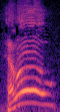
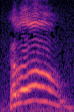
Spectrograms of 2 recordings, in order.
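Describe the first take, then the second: First: High, loud storybook call; shouted hello. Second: Very high echoed hello; moon's echo. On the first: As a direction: holler up to the moon. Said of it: "he shouted". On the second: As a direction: echo the call back, pitched way up. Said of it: "replied the moon". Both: A narrator's reading.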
